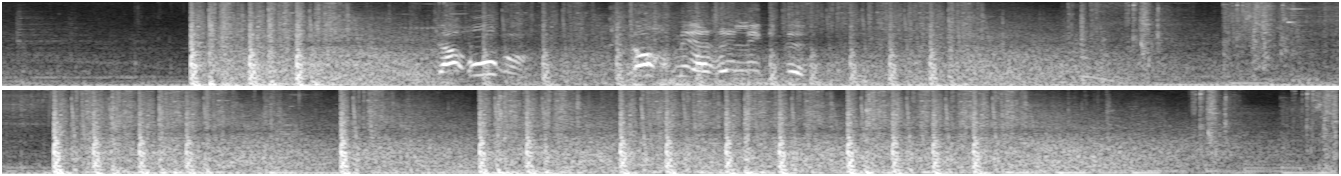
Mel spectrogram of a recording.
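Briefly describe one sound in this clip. Rifle shots crack and ring out in quick bursts.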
